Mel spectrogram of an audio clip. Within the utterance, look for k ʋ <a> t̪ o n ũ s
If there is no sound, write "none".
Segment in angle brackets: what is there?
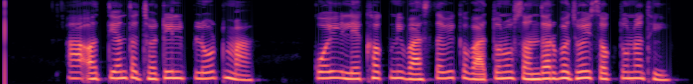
a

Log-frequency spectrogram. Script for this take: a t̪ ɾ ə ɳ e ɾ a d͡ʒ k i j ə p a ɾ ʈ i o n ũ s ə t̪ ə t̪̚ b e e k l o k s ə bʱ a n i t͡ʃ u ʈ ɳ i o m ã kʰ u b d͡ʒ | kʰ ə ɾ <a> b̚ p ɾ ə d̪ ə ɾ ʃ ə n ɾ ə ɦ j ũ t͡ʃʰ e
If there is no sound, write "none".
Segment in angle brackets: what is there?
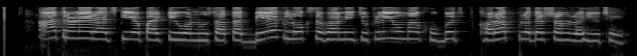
a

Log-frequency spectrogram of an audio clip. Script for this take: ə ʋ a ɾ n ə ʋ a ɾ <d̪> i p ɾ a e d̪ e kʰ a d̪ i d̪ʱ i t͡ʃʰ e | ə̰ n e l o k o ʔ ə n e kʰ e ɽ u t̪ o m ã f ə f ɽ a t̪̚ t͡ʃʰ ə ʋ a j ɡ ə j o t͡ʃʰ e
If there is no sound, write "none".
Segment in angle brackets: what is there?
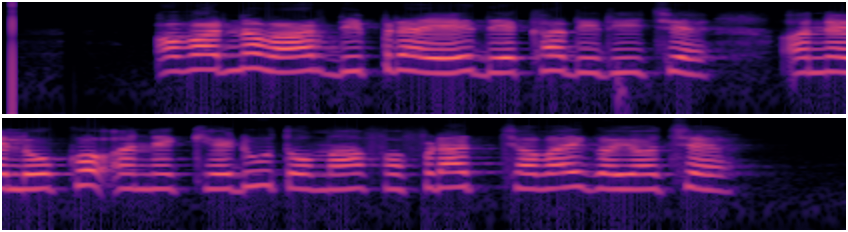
d̪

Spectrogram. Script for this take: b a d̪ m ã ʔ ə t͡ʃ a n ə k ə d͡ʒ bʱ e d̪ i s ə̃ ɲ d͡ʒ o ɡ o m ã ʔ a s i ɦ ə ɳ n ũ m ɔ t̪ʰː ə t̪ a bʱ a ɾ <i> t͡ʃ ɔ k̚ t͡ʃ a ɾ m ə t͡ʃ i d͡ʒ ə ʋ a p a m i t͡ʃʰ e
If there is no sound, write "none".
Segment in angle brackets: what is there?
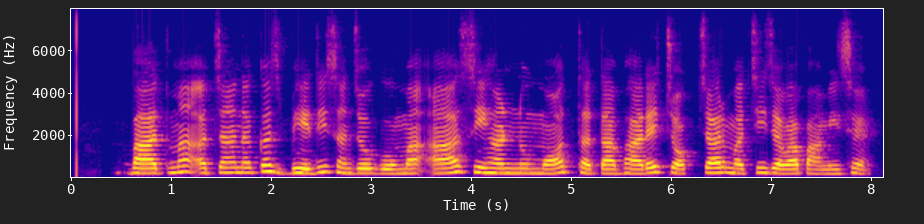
e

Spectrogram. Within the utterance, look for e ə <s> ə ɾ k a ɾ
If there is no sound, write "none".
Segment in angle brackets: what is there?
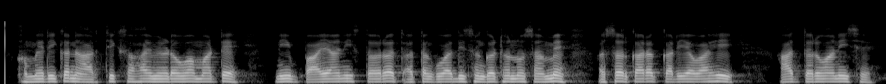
s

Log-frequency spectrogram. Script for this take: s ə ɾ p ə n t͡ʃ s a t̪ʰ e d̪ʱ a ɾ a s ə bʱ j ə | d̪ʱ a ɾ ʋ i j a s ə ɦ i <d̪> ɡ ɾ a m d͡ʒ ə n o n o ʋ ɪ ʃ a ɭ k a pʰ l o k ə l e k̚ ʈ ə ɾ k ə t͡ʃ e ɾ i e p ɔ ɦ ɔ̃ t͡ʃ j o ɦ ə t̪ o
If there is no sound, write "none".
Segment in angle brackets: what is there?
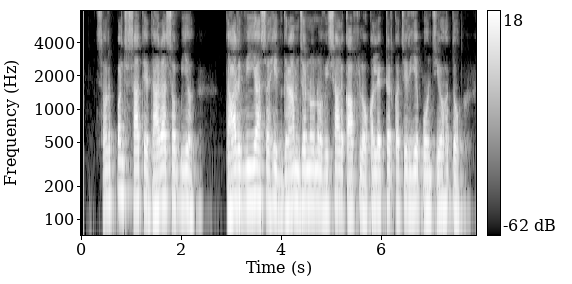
t̪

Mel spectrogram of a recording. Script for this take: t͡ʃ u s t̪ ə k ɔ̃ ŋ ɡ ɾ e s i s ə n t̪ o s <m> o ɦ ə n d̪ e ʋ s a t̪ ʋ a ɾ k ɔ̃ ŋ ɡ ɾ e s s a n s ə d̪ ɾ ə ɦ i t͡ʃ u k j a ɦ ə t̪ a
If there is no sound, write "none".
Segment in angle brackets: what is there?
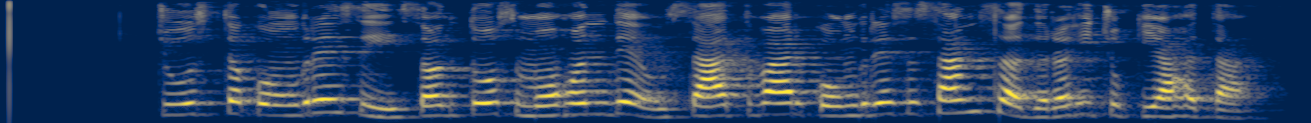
m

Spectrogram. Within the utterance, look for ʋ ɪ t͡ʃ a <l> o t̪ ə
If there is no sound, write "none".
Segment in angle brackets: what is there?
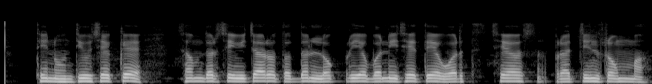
ɾ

